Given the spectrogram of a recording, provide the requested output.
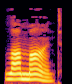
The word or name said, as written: lamonte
